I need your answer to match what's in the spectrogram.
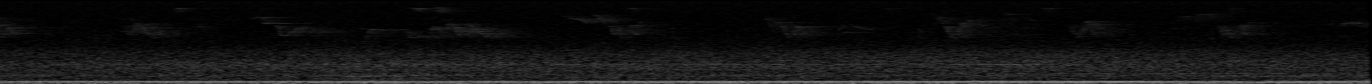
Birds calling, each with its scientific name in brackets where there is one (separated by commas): unidentified bird, Red-eyed Vireo (Vireo olivaceus)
